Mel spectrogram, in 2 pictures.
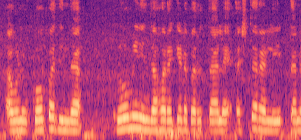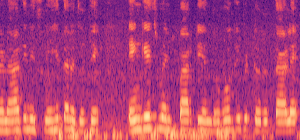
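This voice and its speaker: A woman narrating a family story in a calm, even storytelling manner. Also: medium pitch, moderate pace, background noise.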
